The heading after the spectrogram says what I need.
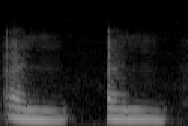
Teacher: So in general, the Laam is a thin letter. It's articulated from the near edges of the tongue, touching the upper gum. So it's important that the near edges of the tongue are used and not just the tip of the tongue. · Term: Arabic Lam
